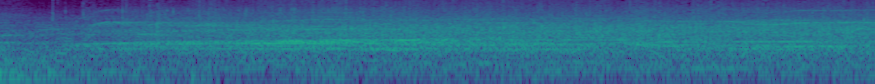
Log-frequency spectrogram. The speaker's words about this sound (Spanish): Y quiero pedir un fuerte aplauso para mi orquesta.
